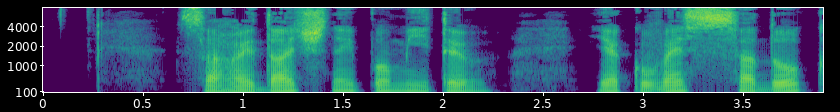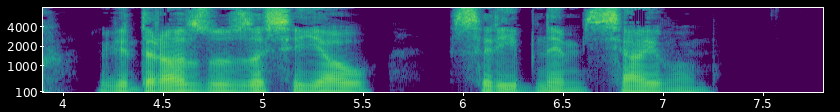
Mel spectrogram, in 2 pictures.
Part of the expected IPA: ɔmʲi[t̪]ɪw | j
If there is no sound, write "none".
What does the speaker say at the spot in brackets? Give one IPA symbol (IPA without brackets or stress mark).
t̪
